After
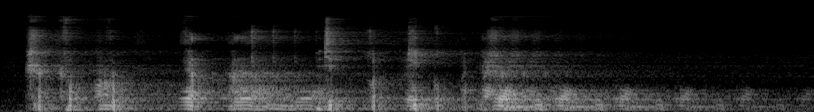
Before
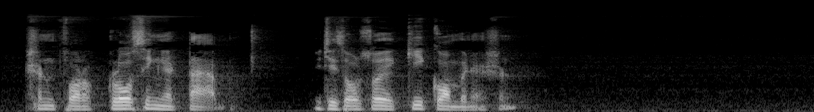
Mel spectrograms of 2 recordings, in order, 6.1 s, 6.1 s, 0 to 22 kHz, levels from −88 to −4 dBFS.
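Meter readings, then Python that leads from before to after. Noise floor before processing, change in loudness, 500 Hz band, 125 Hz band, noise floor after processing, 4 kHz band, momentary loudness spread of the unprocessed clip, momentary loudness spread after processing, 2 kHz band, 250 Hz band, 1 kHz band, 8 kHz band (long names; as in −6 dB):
−69 dBFS, −11.5 dB, −10.5 dB, −8.5 dB, −62 dBFS, −7.0 dB, 17 LU, 16 LU, −6.5 dB, −8.0 dB, −10.5 dB, −9.0 dB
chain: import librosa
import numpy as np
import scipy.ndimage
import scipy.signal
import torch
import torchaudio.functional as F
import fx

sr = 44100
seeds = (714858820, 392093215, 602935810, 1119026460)

y = fx.echo_split(x, sr, split_hz=630.0, low_ms=453, high_ms=161, feedback_pct=52, wet_db=-7.0)
y = fx.gate_flip(y, sr, shuts_db=-18.0, range_db=-37)
y = fx.rev_double_slope(y, sr, seeds[0], early_s=0.54, late_s=4.5, knee_db=-18, drr_db=2.5)
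y = F.gain(torch.from_numpy(y), -3.5).numpy()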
